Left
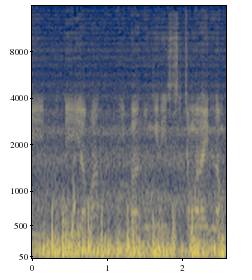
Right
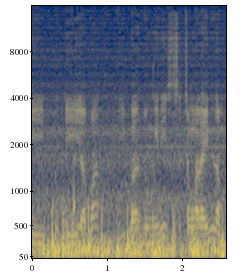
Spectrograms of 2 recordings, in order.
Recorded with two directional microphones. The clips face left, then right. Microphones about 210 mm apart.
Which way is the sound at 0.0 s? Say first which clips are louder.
Even; 55° right (ahead or behind).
